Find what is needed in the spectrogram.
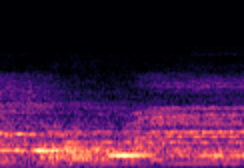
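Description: Choral music: a choir singing long held chords, the chord changing about half a second in and again just past a second.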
